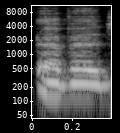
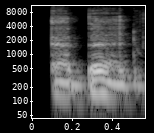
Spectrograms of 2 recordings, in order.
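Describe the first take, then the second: First: The middle consonant is a V sound. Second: The middle consonant is a B sound. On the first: It is read as it appears in the text. "both of them have the V sound" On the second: It is the one dictionary form used everywhere. "I say it Ebed with a B"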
